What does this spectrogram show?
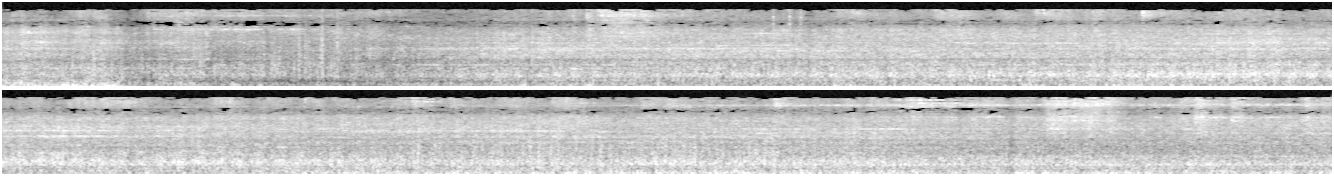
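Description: Freight train rolling by on the rails, a steady rumble of wheels and cars with no horn. The sound drops suddenly about a second in, then grows louder over the next several seconds and holds.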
